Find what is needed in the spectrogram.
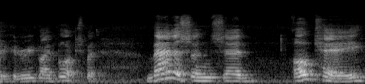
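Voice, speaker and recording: A man speaks at a moderate pace with a fairly high pitch. Room echo is audible. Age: 80s+. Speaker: activist and author. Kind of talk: monologue to camera. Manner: halting, frequent restarts.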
